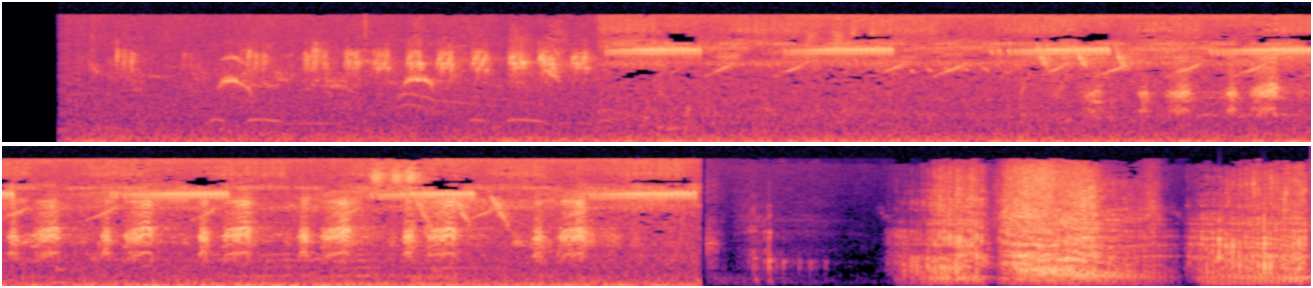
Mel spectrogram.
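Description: Birds chirping, with a high note repeating about every two-thirds of a second, over a low steady outdoor rumble; then, about eleven seconds in, a lion roars twice in two loud bursts.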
